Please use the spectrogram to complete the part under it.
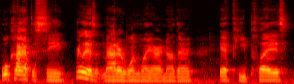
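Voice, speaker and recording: A male fantasy basketball analyst hosts a solo sports betting slate breakdown, his middle-pitched voice hoarse and scratchy from shouting at a game. He talks briskly and casually, thinking aloud, rambling, correcting himself and leaning heavily on fillers.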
